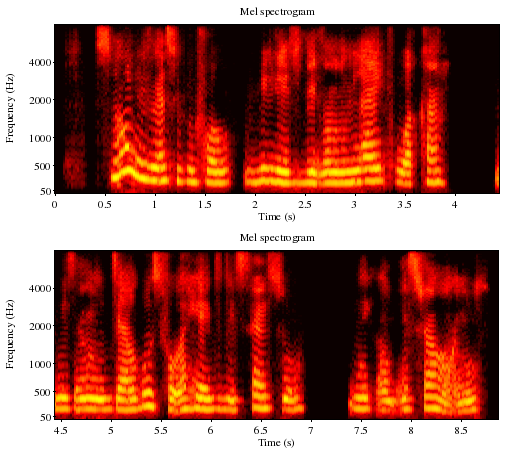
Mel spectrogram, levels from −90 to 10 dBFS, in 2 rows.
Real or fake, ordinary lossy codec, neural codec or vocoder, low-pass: fake; none; codec, 16 kHz, 1 kbps, FreqCodec, smaller model; none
